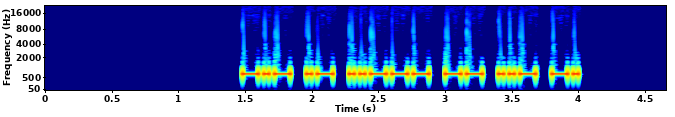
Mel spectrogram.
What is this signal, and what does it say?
Morse code, heard as a keyed tone, about 30 wpm, 700 Hz. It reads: KA2MUN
